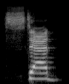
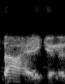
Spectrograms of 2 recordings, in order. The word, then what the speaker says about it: Stadhagen: It's not Stadhagen. How do you say it? Stadhagen. Staw. Are you German? Like, what's the name of origin? Yeah, it's German. So we kind of Southern-fied it a little bit. And I don't know how they say it over there, but yes, Stadhagen is how we pronounce it.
